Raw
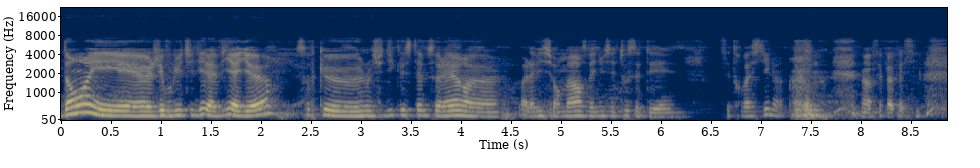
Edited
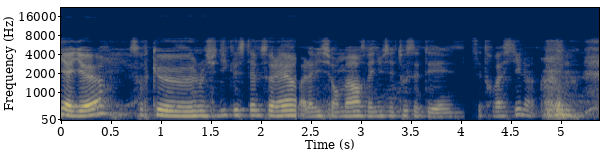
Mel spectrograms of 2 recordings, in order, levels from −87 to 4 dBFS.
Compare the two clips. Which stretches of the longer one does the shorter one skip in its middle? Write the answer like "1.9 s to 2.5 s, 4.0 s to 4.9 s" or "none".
4.0 s to 4.6 s, 6.2 s to 6.5 s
